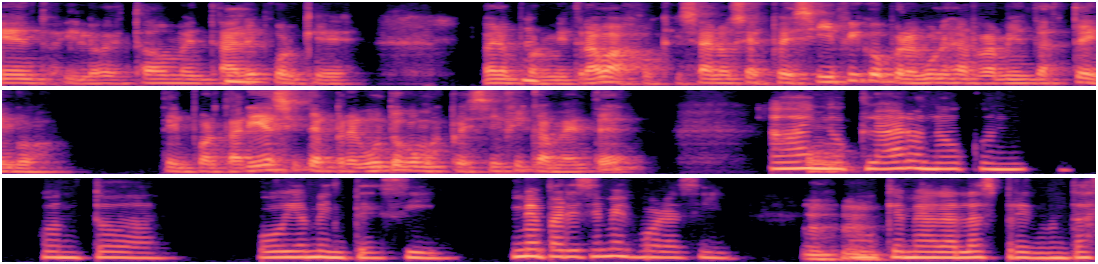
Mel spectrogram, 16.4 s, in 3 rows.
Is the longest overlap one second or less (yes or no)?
yes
